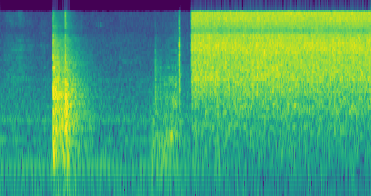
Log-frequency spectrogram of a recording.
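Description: Breakfast sausage, peppers and onions hitting hot oil, a couple of brief scrapes then a loud, steady sizzling hiss that takes over and holds to the end.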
